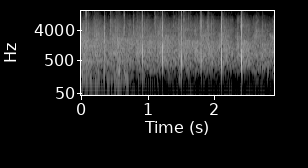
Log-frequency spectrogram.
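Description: An audience claps together for the Lord at the close of a prayer in a church service, with a dense wash of applause and sharper, louder claps landing in a steady rhythm about three times a second. No one speaks over it.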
